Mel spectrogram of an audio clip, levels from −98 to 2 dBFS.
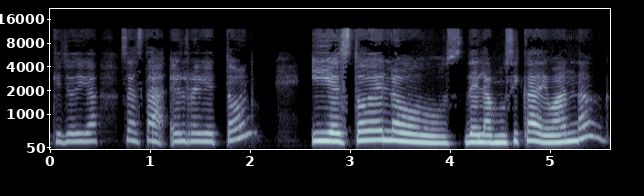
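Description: At 1.02 s the level of the speech and its background jumps by about 6 dB all at once, and at 2.04 s it jumps again by about 5 dB. This is the microphone volume stepped up: the call software judged the input too quiet and raised the device's input gain in single steps, so voice and room noise rise together. On a waveform the envelope widens abruptly at each time; a spectrogram brightens evenly across all frequencies.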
